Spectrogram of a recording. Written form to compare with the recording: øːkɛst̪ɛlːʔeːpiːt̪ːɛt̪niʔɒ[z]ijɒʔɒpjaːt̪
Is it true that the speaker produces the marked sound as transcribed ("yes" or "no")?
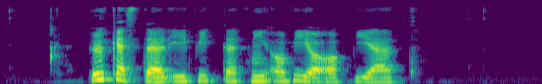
no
